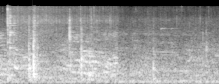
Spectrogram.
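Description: Noodles frying on a flat iron griddle, sizzling, with a few sharp metal clicks of a spatula or tongs working the food.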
